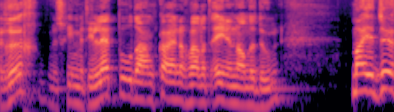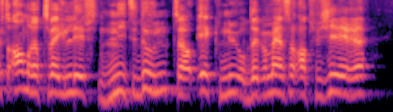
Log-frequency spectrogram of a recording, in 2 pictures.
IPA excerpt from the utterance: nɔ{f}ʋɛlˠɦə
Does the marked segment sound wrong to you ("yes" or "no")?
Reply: yes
